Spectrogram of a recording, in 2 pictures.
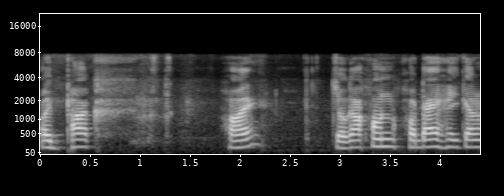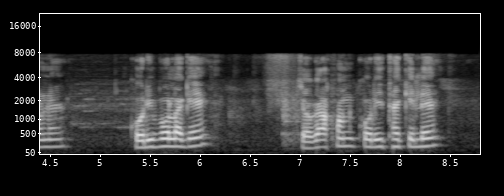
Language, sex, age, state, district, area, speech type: Assamese, male, 60+, Assam, Goalpara, urban, spontaneous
